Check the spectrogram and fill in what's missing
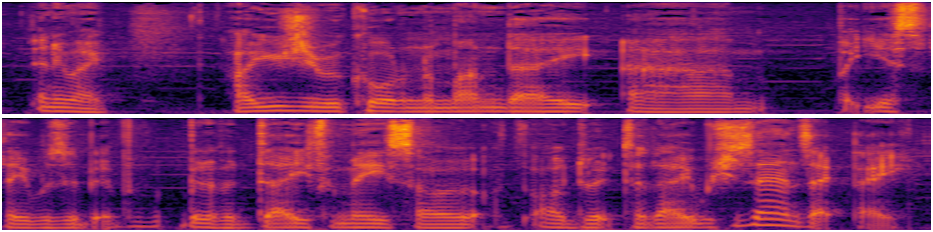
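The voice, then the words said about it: Croaky, dry voice. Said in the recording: “so my voice is a bit croaky... I've been suffering from this stupid cold for a couple of weeks... I'm just a bit dry”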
